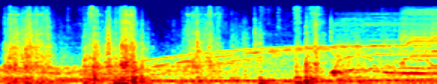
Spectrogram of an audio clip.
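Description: Heavy metal parts clank against a metal floor.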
